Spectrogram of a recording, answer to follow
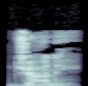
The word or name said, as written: johnny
